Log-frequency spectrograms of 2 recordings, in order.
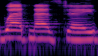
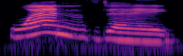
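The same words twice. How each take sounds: First: Every letter is sounded, including the first d. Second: The first d is silent, like Wensday. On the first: The speaker calls it wrong. "I know you've sounded out properly Wednesday" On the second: The speaker calls it right. "but we say Wednesday"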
